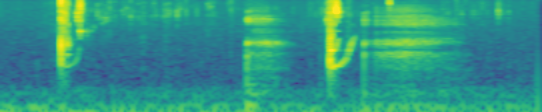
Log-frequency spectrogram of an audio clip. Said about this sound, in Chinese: 滴答。滴答，每听到一声滴水声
